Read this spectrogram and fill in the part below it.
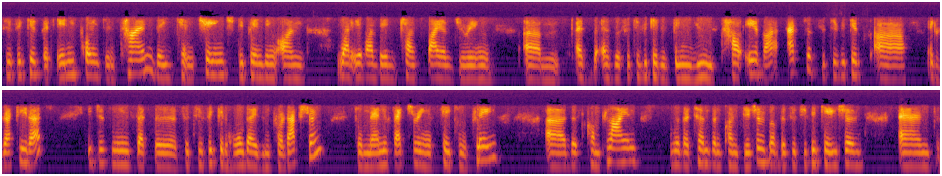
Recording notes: We are joined on the line.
